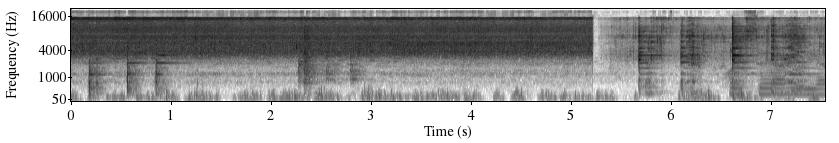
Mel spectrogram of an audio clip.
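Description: Soybean chunks fry in hot oil with salt and turmeric, giving a steady loud hiss with repeated scraping stirs underneath. The hiss cuts off partway through, leaving sharper clatters and clinks.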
